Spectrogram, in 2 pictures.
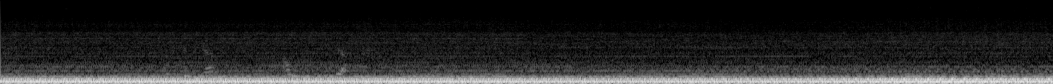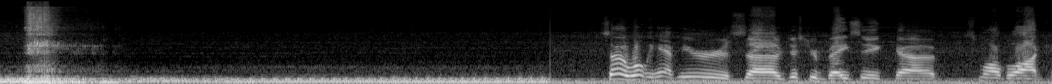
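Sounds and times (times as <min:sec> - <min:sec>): brief sharp noise: 0:10.8 - 0:11.9.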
